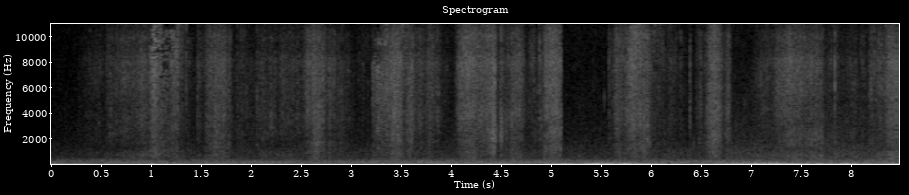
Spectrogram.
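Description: Leafy stems brush and swish against a man's legs.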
